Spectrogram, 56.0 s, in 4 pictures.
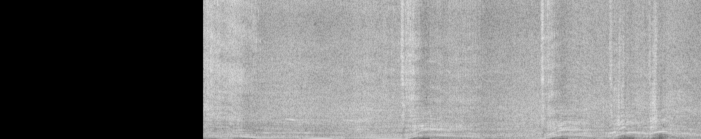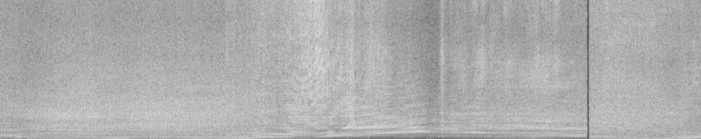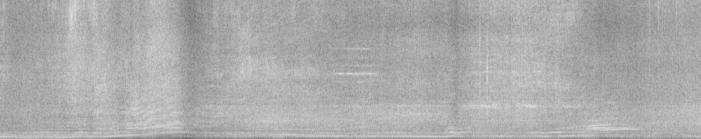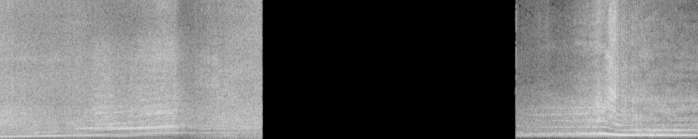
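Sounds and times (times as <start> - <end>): sports car engine revving: 4.1 - 14.6, 35.9 - 45.8.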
